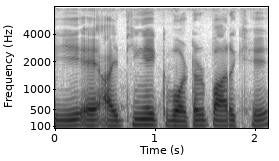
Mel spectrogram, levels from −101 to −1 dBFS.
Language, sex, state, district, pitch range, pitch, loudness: Hindi, male, Maharashtra, Chandrapur, 120-130 Hz, 125 Hz, -19 LUFS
